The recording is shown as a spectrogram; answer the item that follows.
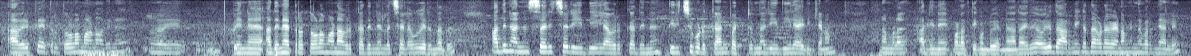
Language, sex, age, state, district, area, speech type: Malayalam, female, 45-60, Kerala, Malappuram, urban, spontaneous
